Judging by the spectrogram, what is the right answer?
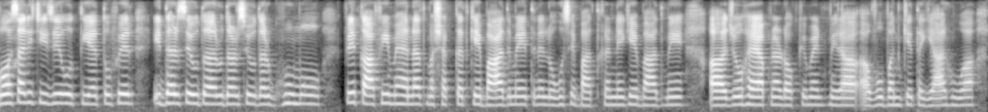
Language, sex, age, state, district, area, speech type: Hindi, male, 18-30, Rajasthan, Jaipur, urban, spontaneous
